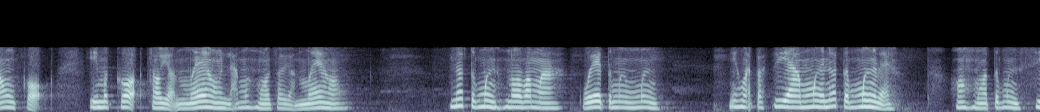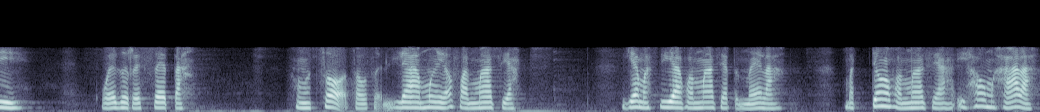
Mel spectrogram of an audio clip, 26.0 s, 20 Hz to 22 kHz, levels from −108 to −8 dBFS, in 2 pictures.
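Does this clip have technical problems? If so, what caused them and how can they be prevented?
Yes. The whole clip of speech sounds boxed-in and muffled, with nothing above about 3.8 kHz. Sibilants come out scratchy, loud high-pitched sounds break up, and a fine granular hiss runs underneath. This is the Bluetooth CVSD headset codec, consistent with a 64 kbps link. It codes the waveform one bit at a time as a step up or down, and its adapting step can't keep pace with fast, loud changes. To prevent it, switch the headset to a wideband profile such as mSBC or record through a wired microphone.

From 16.00 to 16.71 s a piercing tone at 5.3 kHz rises within about a third of a second to roughly 10 dB above the speech, then stops. This is loudspeaker feedback squeal. The microphone picked up the speaker it was feeding, and at that frequency the loop's gain exceeded one, so the tone kept reinforcing itself. 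To prevent it, keep microphones out of the loudspeaker's path, lower the monitor gain, or use headphones.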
